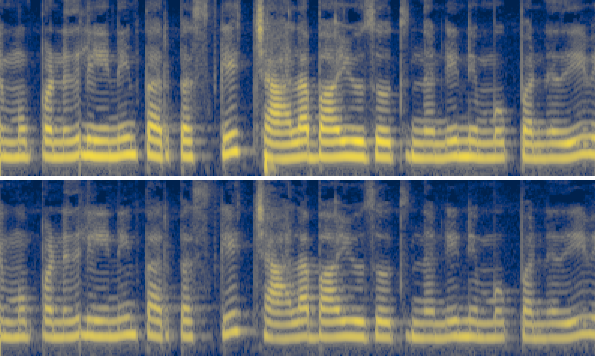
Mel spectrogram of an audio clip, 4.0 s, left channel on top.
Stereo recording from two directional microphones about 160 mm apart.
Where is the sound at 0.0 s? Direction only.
30° left (ahead or behind).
